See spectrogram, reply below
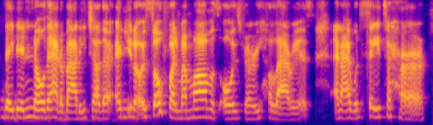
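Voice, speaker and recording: A woman's voice: lowish voice, brisk, fairly bright tone. A woman from England raised in Guyana and Brooklyn, a guest author telling her family story in an interview, laughing often as she talks. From born in England, raised in Guyana and Brooklyn.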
